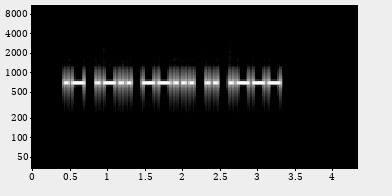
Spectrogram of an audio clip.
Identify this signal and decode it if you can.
Morse code, heard as a keyed tone, about 23 wpm, 700 Hz. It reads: AL7IJ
